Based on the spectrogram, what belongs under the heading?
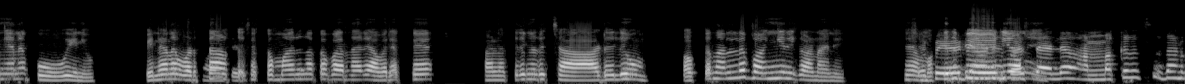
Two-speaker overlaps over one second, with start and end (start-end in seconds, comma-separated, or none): none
